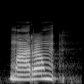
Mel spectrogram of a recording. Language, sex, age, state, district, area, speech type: Tamil, female, 30-45, Tamil Nadu, Tirupattur, rural, read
